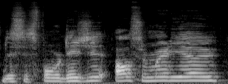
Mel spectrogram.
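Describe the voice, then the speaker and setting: A man with a somewhat high-pitched voice hosts a hobby demonstration. He talks informally and plainly, with clear enthusiasm for the gear he is explaining. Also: fairly even intonation, normal speed, darkish tone. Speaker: CB radio hobbyist and video host. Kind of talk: casual product demonstration.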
